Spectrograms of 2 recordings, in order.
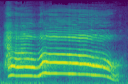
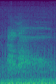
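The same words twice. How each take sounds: First: It is said very loudly. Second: It is said very quietly.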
